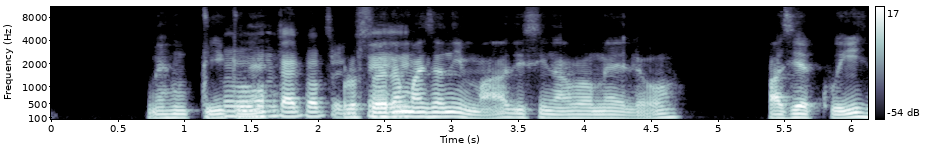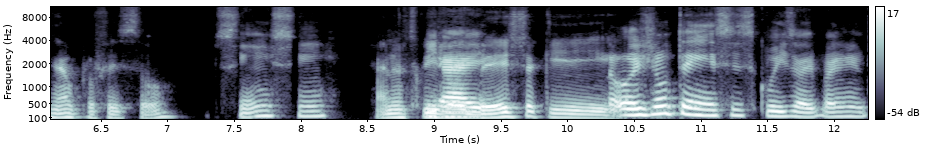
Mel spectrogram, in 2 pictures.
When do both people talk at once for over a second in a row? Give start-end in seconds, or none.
1.3-2.8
